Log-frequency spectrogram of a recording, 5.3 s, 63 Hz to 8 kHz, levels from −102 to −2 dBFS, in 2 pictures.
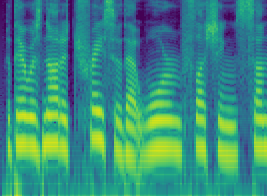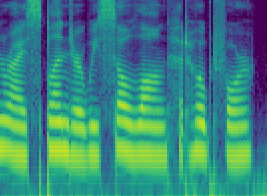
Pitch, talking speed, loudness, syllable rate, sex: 195 Hz, 200 wpm, -17 LUFS, 4.9 syllables/s, female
